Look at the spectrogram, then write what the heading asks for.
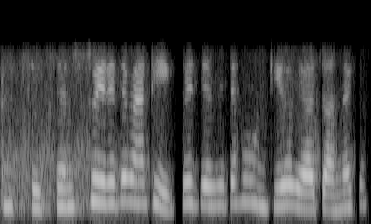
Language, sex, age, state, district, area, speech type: Punjabi, female, 18-30, Punjab, Pathankot, rural, conversation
